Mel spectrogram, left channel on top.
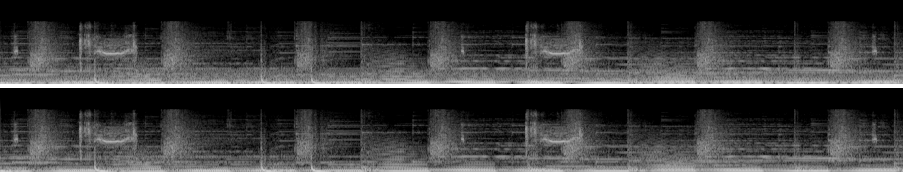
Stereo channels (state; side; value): noise; left; hum, 7 dB below the sound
